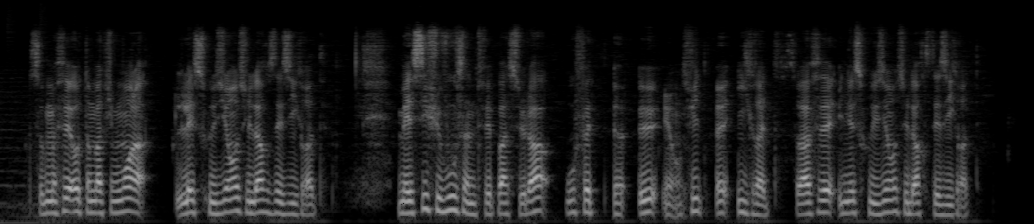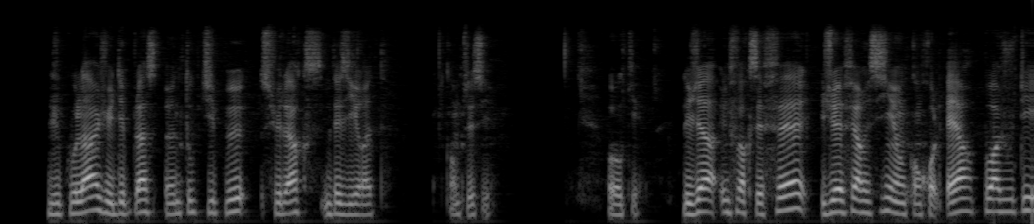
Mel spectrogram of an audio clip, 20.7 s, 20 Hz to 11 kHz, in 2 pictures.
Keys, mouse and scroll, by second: 13.9-17.2 middle drag, 17.2-19.4 shift+scroll down 2, 19.4 ctrl+r.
